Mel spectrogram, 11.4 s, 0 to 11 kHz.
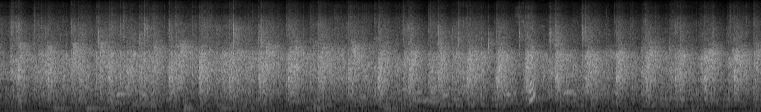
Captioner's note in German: Beifall bei der CDU und dem BÜNDNIS 90/DIE GRÜNEN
